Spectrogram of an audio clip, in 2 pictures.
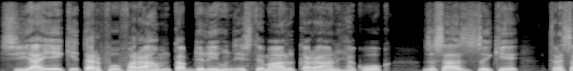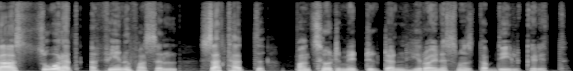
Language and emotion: Kashmiri, neutral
